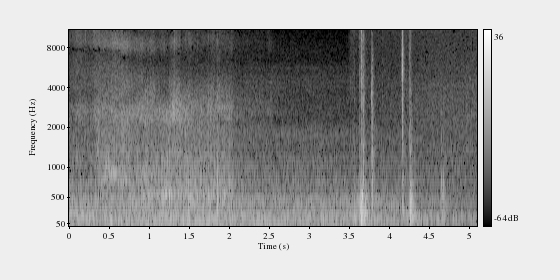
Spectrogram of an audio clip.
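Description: A car's engine and road rumble fade as it pulls over and slows to a halt, leaving a quiet idle broken by two sharp mechanical clicks near the end.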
